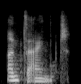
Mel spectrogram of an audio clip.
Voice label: "unthanked", Indian

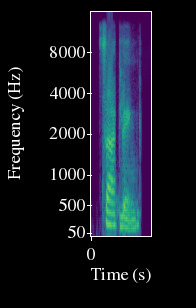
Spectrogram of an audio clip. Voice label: "fatling", Indian

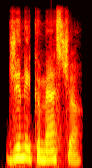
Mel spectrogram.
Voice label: "Gynaecomastia", Indian

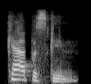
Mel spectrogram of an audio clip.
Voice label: "capeskin", Indian

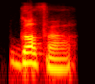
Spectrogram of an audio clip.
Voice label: "goffer", Indian

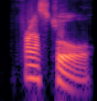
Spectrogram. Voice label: "frustule", American

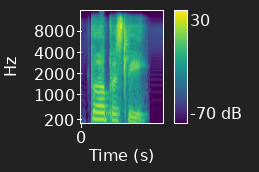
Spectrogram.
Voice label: "purposely", Indian; Dictionary

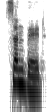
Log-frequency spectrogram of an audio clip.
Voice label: "sunbed", Indian

